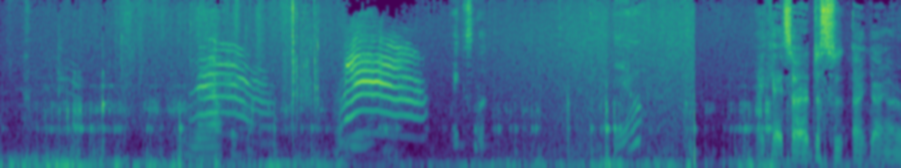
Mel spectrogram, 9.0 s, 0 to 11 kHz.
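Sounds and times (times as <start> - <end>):
rumbling noisy outdoor background: 0.0 - 8.9
cat meowing: 1.9 - 4.4
speech: 7.8 - 8.9.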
